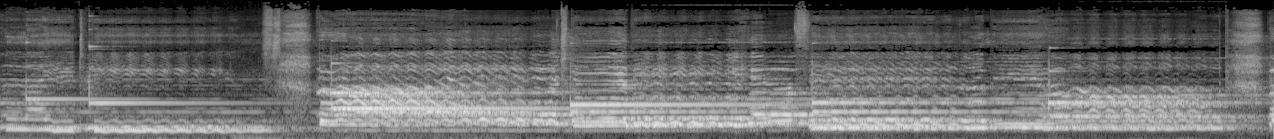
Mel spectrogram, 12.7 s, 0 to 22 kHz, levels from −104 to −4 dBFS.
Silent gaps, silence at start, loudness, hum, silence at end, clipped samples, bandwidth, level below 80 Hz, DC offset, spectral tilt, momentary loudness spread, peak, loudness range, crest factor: none; 0 s; -22 LUFS; none; 0 s; under 0.1%; 17.5 kHz; -62 dBFS; under 0.1%; -2.5 dB/octave; 10 LU; -6 dBFS; 5 LU; 16 dB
